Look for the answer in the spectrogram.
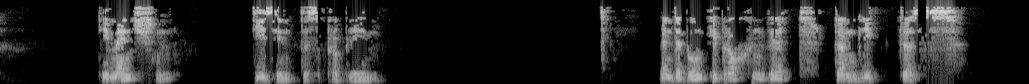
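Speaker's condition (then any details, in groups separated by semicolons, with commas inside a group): No condition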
